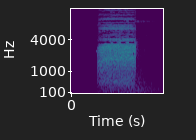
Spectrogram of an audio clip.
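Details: A female white-tailed kite on her nest gives one loud, harsh, raspy screech lasting under a second, then a faint high ringing tone trails off.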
